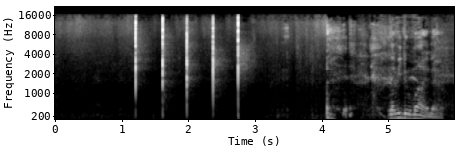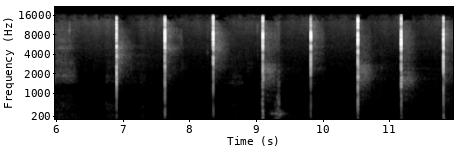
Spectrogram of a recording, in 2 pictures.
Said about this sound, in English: All right, you want to get to clapping? Yeah.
